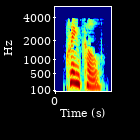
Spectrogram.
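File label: "crinkle", English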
